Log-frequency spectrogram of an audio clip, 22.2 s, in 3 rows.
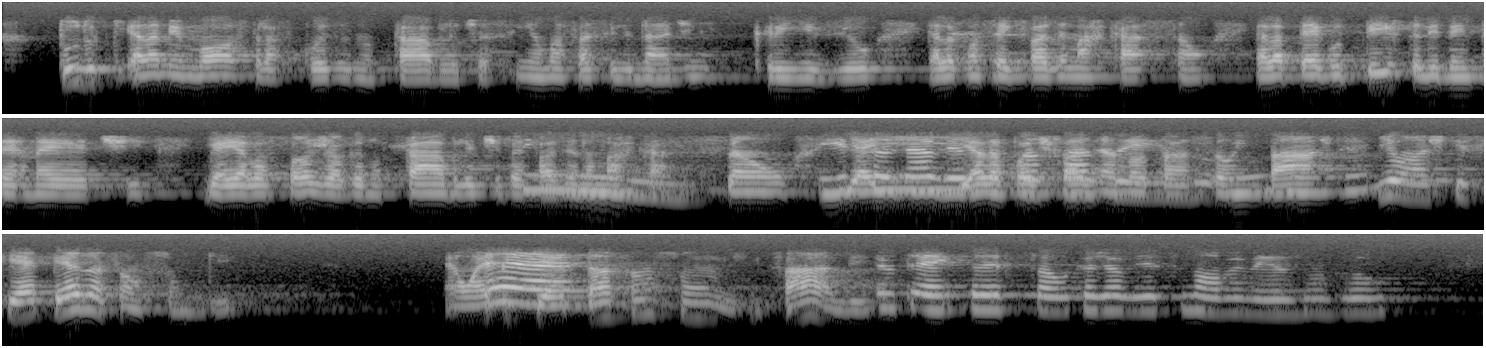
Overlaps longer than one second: present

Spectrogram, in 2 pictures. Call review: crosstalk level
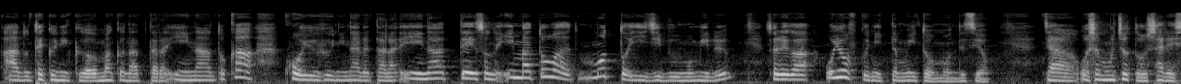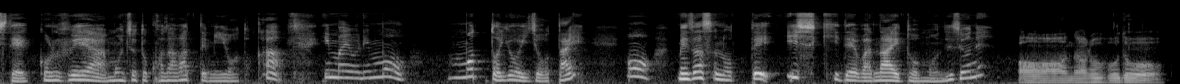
none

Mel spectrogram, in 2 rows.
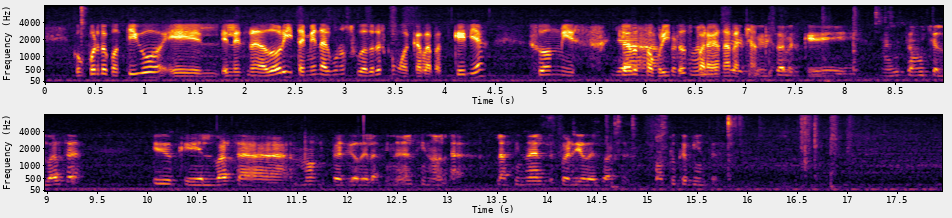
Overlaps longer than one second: present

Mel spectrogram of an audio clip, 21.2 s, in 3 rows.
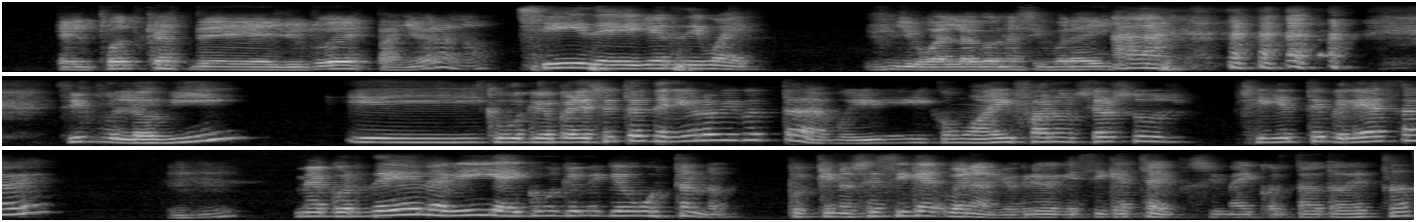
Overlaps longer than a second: none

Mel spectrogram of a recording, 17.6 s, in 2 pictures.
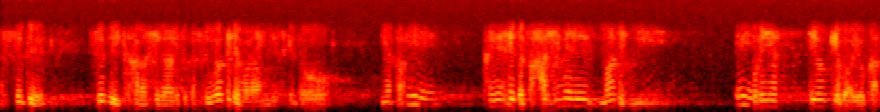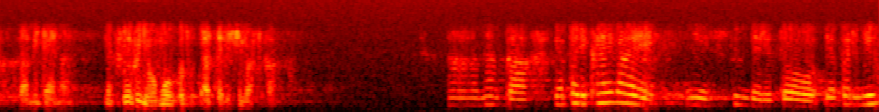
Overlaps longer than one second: none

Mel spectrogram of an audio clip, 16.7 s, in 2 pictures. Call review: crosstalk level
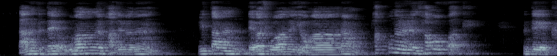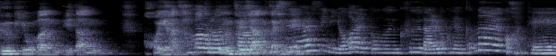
present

